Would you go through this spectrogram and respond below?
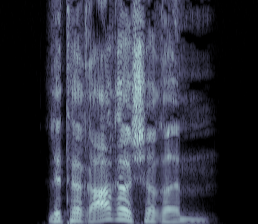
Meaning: strong dative masculine/neuter singular comparative degree of literarisch
- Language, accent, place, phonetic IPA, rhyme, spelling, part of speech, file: German, Germany, Berlin, [lɪtəˈʁaːʁɪʃəʁəm], -aːʁɪʃəʁəm, literarischerem, adjective, De-literarischerem.ogg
